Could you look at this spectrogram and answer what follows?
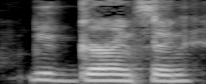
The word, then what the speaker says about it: Göransson: And the work of Ludwig Göransson. I think I said his name right. – Yeah, Göransson, yeah.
